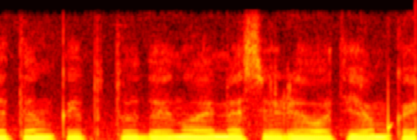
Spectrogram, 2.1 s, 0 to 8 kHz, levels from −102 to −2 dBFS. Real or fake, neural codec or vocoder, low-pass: real; none; 7.2 kHz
